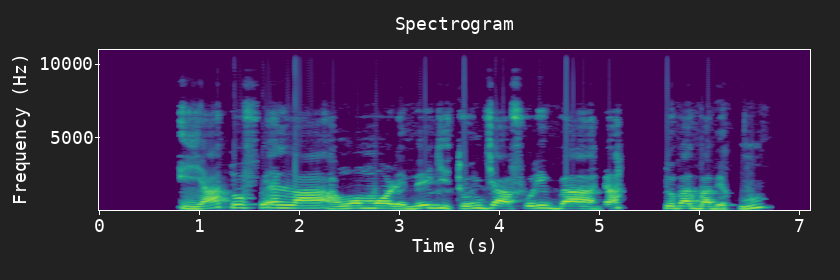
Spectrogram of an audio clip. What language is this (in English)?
Yoruba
